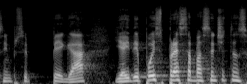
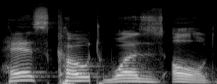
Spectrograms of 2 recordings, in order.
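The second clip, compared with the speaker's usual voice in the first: slow model reading; much slower than usual. Shown as a demonstration. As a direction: read the English line slowly and clearly. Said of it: "model English sentence".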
